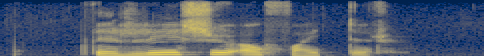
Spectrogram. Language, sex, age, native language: Icelandic, female, 10, Icelandic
